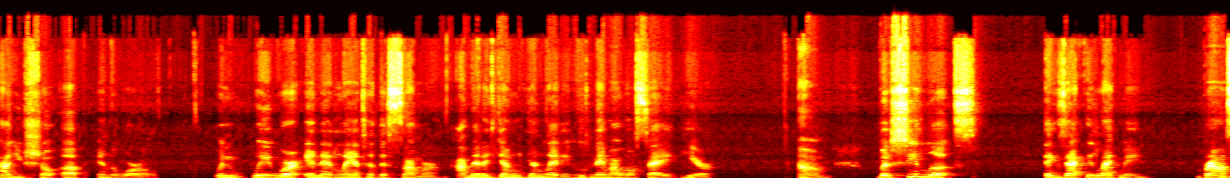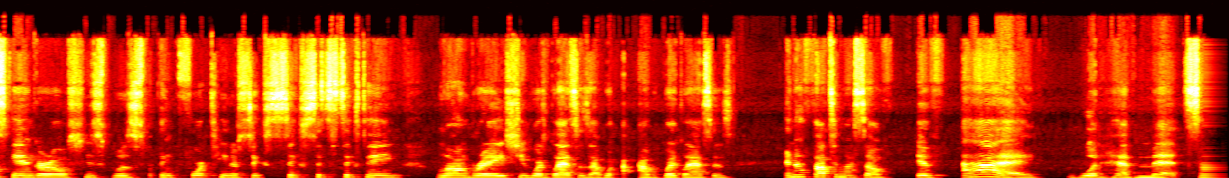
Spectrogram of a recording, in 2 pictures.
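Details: Adult woman who stutters and has come to accept and embrace her stuttering, speaking in a podcast interview; stuttering.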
